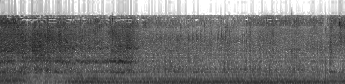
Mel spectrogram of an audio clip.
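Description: Early racing car's engine running at speed, a steady deep drone. A higher wavering sound runs over it for the first two and a half seconds, then stops.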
